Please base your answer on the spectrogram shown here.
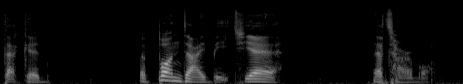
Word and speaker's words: Bondi: outbreak that they've traced in bandai i believe is how you pronounce it i thought it was bondi i've been to bandi beach but i i think i've been told it's bandai yeah mate it's bondi beach my australian accent's not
